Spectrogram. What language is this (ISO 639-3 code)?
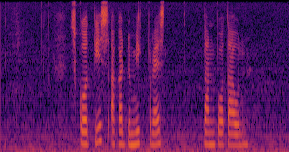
jav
